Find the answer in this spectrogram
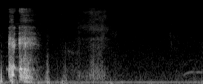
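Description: A person's single short cough at the very start.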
